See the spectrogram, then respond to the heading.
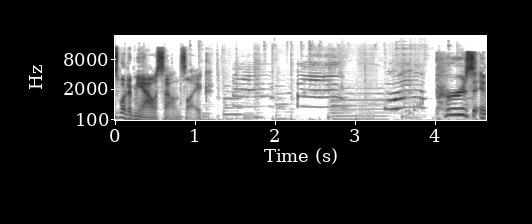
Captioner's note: three cats meowing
